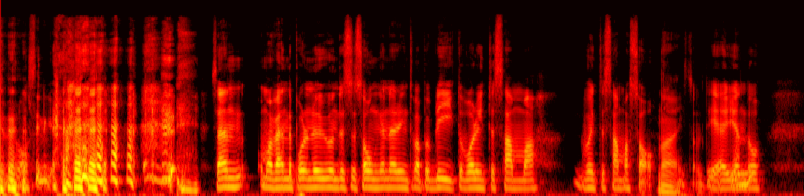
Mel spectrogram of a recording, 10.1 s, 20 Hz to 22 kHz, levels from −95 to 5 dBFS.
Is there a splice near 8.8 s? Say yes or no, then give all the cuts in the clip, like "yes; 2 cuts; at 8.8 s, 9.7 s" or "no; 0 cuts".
no; 1 cut; at 2.5 s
